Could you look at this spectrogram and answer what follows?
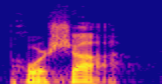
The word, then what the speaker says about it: Porsche: I cringed every time he said Porsche. It is a German name. And the E at the end is not silent. It is pronounced Porsche.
